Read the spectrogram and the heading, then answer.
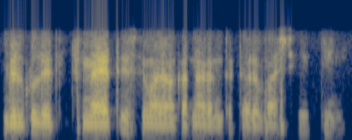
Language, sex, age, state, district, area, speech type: Kashmiri, male, 30-45, Jammu and Kashmir, Ganderbal, rural, conversation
